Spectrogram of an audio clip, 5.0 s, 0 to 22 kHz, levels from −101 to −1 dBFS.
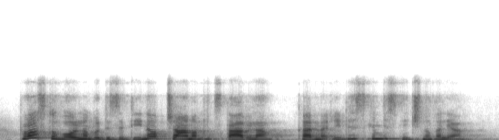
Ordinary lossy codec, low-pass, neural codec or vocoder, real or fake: Opus, 32 kbps; 7.2 kHz; codec, 16 kHz, 1 kbps, FunCodec, trained on LibriTTS, 50 frames a second; fake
